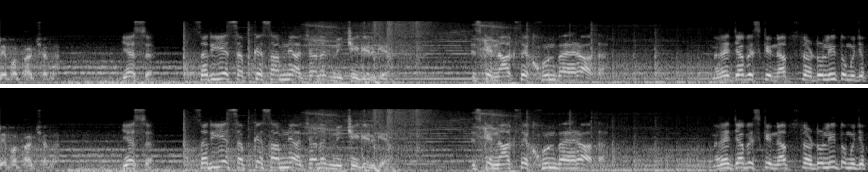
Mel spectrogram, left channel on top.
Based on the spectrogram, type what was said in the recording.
पता चला? Yes sir. सर, ये सबके सामने अचानक नीचे गिर गया। इसके नाक से खून बह रहा था। मैंने जब इसकी नब्ज टटोली तो मुझे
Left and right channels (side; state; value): both; normal; correlation 0.63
